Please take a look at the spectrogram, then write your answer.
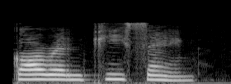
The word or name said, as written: goreng pisang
